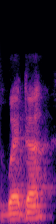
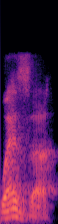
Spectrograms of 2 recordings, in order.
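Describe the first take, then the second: First: The middle consonant is a d sound. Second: The middle consonant is a z sound. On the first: "the d sound" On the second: "the z sound"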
